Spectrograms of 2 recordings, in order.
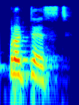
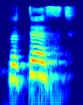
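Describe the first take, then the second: First: The stress is on the first syllable. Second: The stress is on the second syllable. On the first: The word is used as a noun. "if you want to use that as a noun, you have to stress on the first syllable" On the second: The word is used as a verb. "you have to use the force on the second syllable"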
